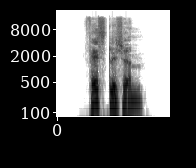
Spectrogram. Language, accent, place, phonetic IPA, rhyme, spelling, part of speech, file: German, Germany, Berlin, [ˈfɛstlɪçm̩], -ɛstlɪçm̩, festlichem, adjective, De-festlichem.ogg
- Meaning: strong dative masculine/neuter singular of festlich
